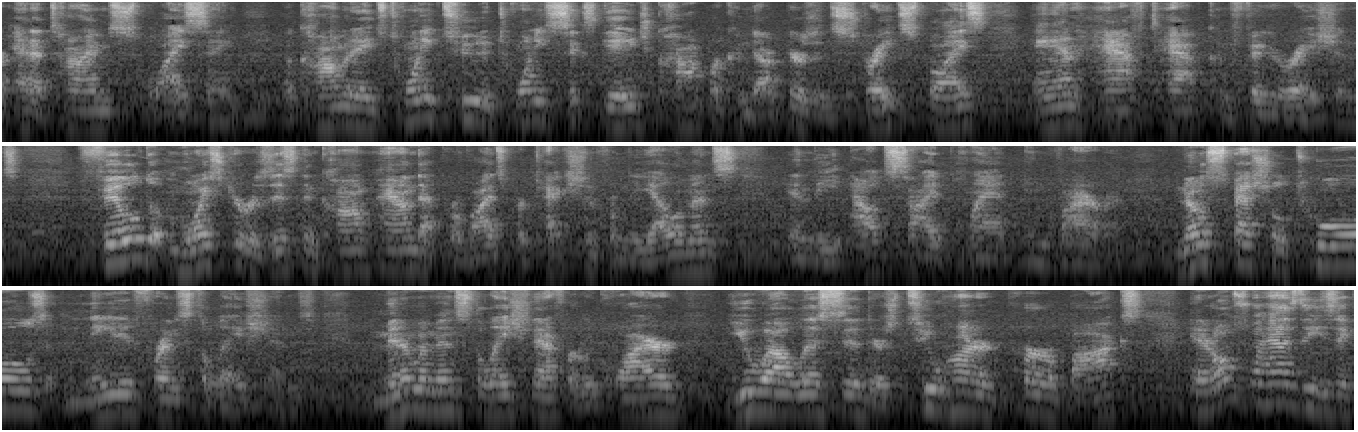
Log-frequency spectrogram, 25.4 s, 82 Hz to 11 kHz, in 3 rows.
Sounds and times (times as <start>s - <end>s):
Speech: 0.0s - 25.3s.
